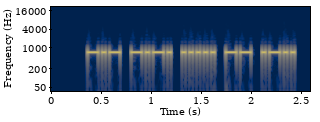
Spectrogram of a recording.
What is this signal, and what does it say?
Morse code, heard as a keyed tone, about 30 wpm, 690 Hz. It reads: KC5ML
